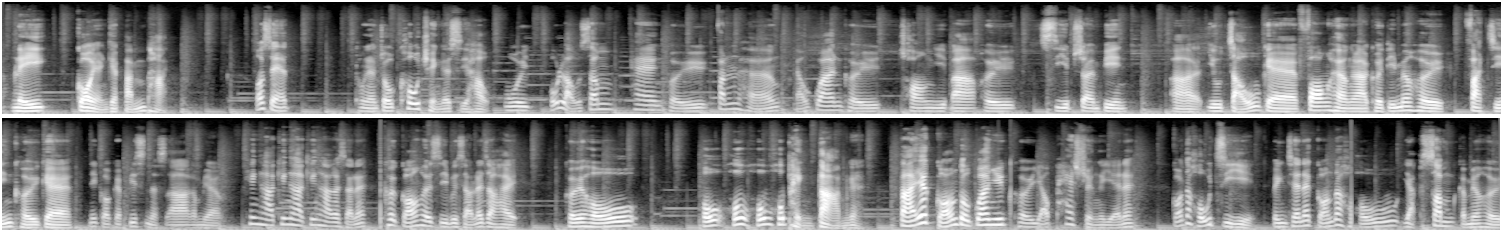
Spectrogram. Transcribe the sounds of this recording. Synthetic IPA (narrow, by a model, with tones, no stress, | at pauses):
p̚ne˨˧jkɔː˧jɐ̰˨˩nkɛː˧pɐ̰˨˥npʰa̰ː˨˩j | ŋɔː˨˧sɛː˨˩ŋjɐ˨˩tt̪ʰʊ˨˩ŋjɐ˨˩nt͡so˨wkʰo˥wt͡ʃʰɪ˨˩ŋkɛː˧siː˨˩ɦɐ˨wwuː˨˧jho˨˥wlɐ˨˩wsɐ˥mt̪ʰɛː˥ŋkʰɵ˨˧ɥfɐ˥nɦœː˨˥ŋjɐ̰˨˧wkʷaː˥nkʰɵ˨˧ɥt͡sʰɔː˧ŋjiː˨p̚aː˧hɵ˧ɥ | siː˨˧jiː˨p̚sœː˨˧ŋpiː˨nʔaː˨˩jiː˧wt͡sɐ̰˨˥wkɛː˧fɔː˥ŋɦœː˨˧ŋaː˧kʰɵ˨˧ɥt̪i˨˥mjœː˨˥ŋɦɵ˧ɥfaː˧t̚t͡siː˨˥nkʰɵ˨˧ɥkɛː˧niː˥kɔː˧kɛː˧piː˥snɛ˨˩saː˧kɐ˨˦mjœ̰ː˨˥ŋkʰɪ˥ŋɦaː˨˧˥kʰɪ˥ŋhaː˨˧kʰɪ˥ŋɦaː˧kɛ˧si˨˩˨wnɛ˥kʰɵ˨˧ɥkɔː˨˥ŋhɵ˧ɥsiː˨ji˨p̚ɛ˧snɛ˥t͡sɐ˨wɦɐ˨j | kʰɵ˨˧ɥɦo˨˥w | ho˨˥who˨˥who˨˥who˨˥pʰɪ˨˩ŋt̪a̰ː˨mɡɛ˧t̪aː˨nɦɐ˨jɐ˥t̚kɔː˨˥ŋt̪o˧wkʷwaː˥njyː˥kkʰɵ˨˧ɥjɐ˨˧wpʰɛː˥sə˨˩nkɛ˧jɛː˨˧nɛː˥ | kɔː˨˥ŋt̪ɐ˥ɦo˨˥wt͡siː˨jiː˨˩npɪ˨ŋt͡sʰɛː˨˦nɛː˥kɔː˨˧˥ŋt̪ɐ˥k̚hho˨˥wjɐ˨p̚sɐ˥mkɐ˨˥mjœː˨˥ŋɦɵ˧ɥ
